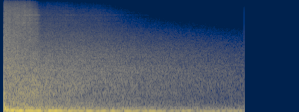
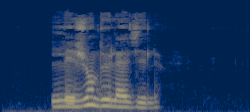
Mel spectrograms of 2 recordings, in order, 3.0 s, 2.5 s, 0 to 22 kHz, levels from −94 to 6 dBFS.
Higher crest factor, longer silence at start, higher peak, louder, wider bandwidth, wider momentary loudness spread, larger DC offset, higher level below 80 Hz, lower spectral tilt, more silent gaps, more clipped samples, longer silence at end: about the same, 16 dB vs 18 dB; second, 0.05 s vs 0.55 s; first, -4 dBFS vs -16 dBFS; first, -21 LUFS vs -30 LUFS; first, 19 kHz vs 14.5 kHz; first, 20 LU vs 13 LU; neither; first, -20 dBFS vs -68 dBFS; first, -5.5 dB/octave vs -3.5 dB/octave; neither; neither; second, 0.55 s vs 0.9 s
